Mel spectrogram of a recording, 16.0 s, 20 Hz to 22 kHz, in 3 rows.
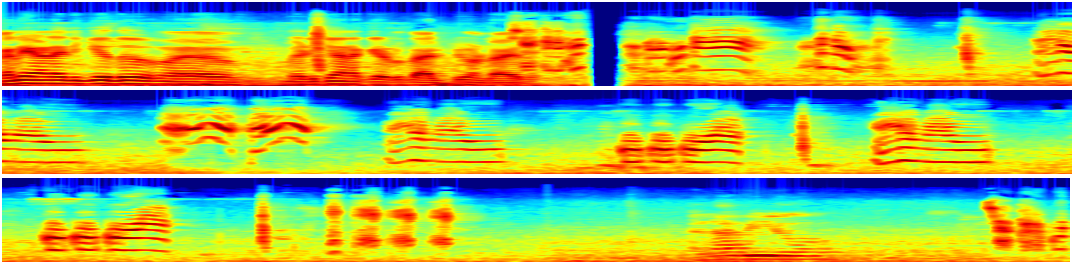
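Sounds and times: parakeet calling: 2.5 - 13.3, 15.4 - 16.0.

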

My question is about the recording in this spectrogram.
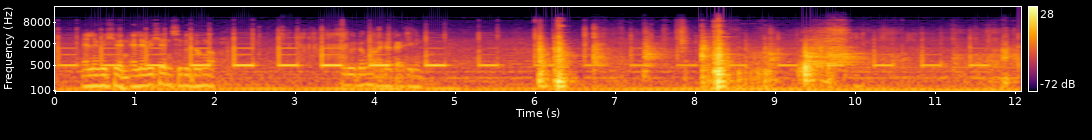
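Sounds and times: phone app beeping: 0.1 - 5.6.

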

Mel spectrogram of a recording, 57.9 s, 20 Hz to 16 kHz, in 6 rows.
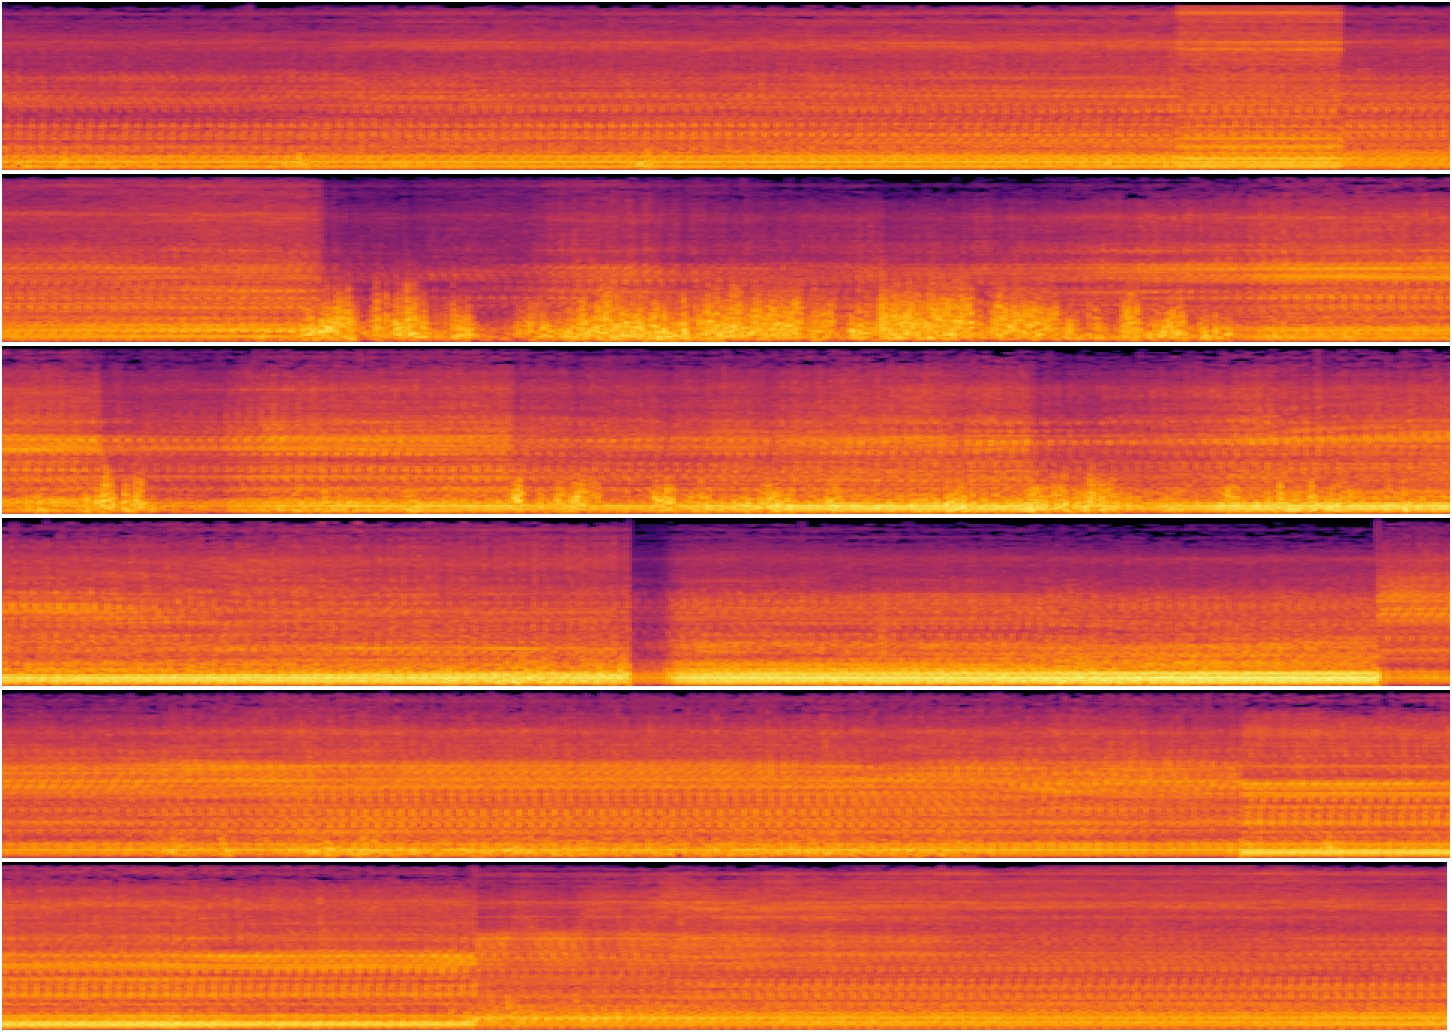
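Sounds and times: diesel engine idling: 0.0 - 57.9.

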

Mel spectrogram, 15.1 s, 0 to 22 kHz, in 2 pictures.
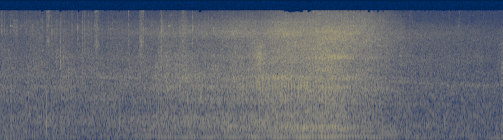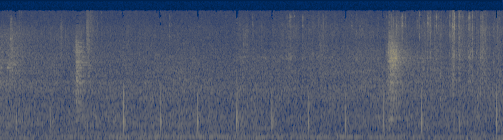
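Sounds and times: motor vehicle passing by: 1.4 - 7.4.

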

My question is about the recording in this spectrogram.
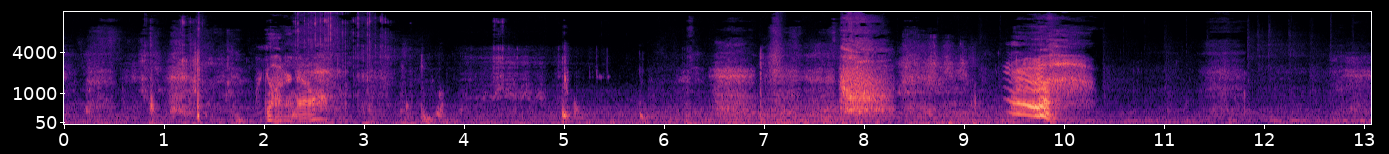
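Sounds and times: man breathing hard: 6.2 - 8.9, 11.3 - 13.0.

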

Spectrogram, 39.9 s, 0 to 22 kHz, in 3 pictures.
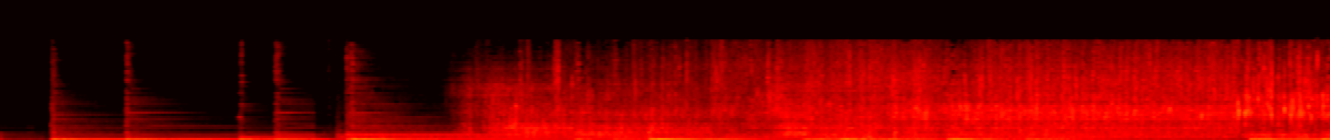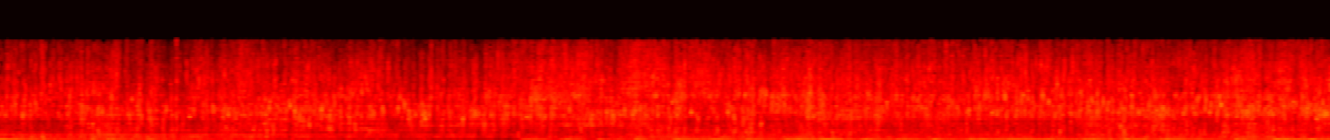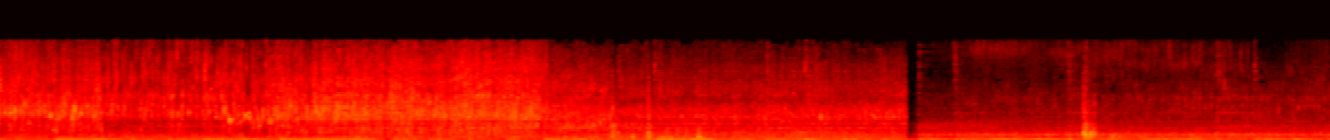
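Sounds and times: soft background music: 0.0 - 39.9
patties sizzling in a frying pan: 4.5 - 35.7.

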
